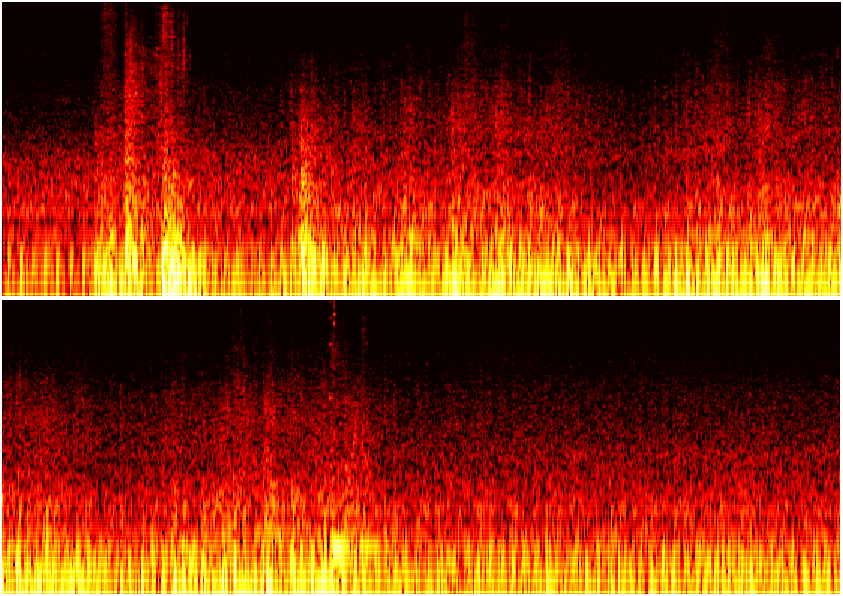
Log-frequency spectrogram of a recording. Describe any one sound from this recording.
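A low mechanical engine hums and rumbles.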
